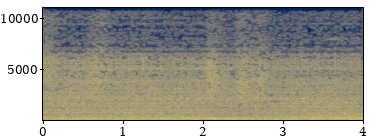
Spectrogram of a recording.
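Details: 70cc Honda motorcycle after air cleaner cleaned and oiled and slight mixture adjustment, previously missing: busy even single-cylinder idle with no skips or stumbles; normal idle, missing fixed.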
